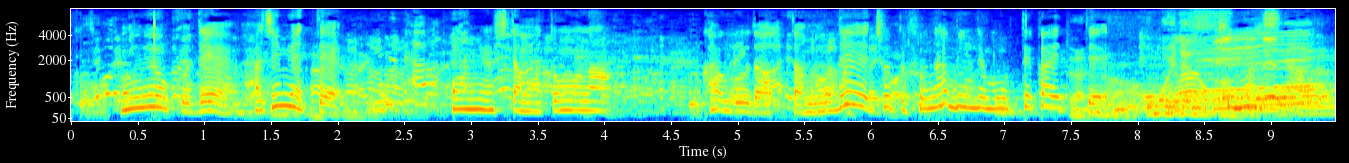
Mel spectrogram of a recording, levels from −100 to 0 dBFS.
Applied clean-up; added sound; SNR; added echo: none; none; none; none.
